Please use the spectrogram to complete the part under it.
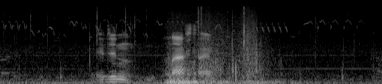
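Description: A fire flares up with a loud crackling whoosh.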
